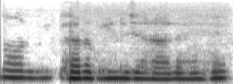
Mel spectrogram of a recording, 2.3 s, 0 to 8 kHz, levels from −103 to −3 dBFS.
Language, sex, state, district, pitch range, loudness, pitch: Hindi, female, Bihar, Gaya, 205-230 Hz, -27 LUFS, 225 Hz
